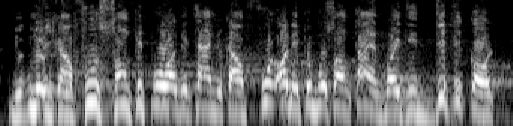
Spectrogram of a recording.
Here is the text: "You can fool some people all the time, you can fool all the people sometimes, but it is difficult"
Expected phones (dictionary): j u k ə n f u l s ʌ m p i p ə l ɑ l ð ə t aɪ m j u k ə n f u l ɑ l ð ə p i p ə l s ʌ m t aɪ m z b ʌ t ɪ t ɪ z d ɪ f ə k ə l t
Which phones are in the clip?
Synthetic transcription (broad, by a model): j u k ə n f u l s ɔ m p i p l ɑ l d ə t aɪ m j u k ə n f u l ɑ l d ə p i p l s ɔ m t aɪ m b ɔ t ɪ t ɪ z d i f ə k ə l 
